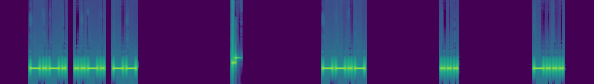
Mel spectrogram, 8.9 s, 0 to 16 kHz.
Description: Morse code, heard as a keyed tone, about 25 wpm, spaced as for 11 wpm, 690 Hz. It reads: CFM QSB
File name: Top 90 QSO Elements - 8x Character Spacing - 25wpm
